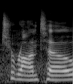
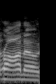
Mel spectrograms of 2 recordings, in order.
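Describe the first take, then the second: First: The second T is clearly pronounced. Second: The second T is dropped. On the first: The speaker is not from the city. The speaker calls it wrong. "I was actually corrected on my pronunciation of the city" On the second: The speaker sounds like someone from the city. The speaker calls it right. "no second T"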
